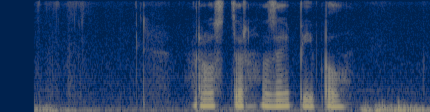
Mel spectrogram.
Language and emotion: Russian, neutral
